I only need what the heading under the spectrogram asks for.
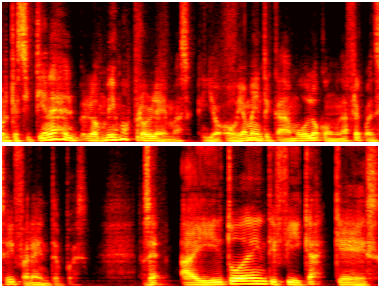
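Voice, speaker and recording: This man has an ordinary speaking voice at a medium pitch, with lively intonation and a moderate pace. The recording is very clean with a silent background. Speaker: live sound and RF engineer. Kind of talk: interview.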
